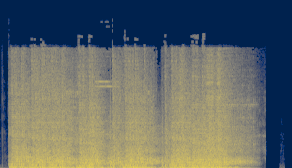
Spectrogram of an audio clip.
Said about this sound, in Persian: و پنجاه سرباز ایستاده بودند به صف اول فرمان شلیک دادند آنها شلیک کردند و نشستند بلافاصله به صفحه دوم فرمان شلیک دادند آنها هم شلیک کردند و نشستند صف سوم بدون فاصله شلیک کردند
